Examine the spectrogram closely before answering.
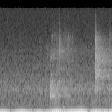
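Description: A clapperboard snaps shut.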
